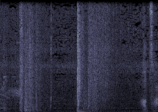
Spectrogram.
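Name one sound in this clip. A man hits the ground with a heavy thud.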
